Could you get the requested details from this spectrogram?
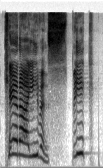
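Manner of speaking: loud, slow, wailing complaint; whiny protest. Acted. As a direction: cry out like a wronged kid brother. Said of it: "David sounds a little whiny".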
